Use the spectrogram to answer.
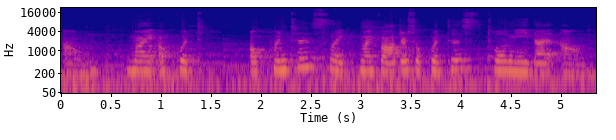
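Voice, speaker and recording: Young Korean-born woman, hesitant, bright pitch. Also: a little slow, echoey room, music in the background, rough recording. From South Korea. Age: 20s. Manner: hesitant, many "um"s. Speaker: guest. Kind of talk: casual Q&A answers.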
